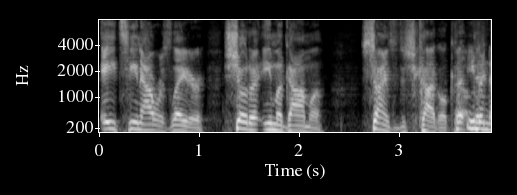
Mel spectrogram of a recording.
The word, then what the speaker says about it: Shota Imanaga: It's Shota Imanaga. – Shota Imanaga.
